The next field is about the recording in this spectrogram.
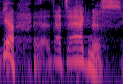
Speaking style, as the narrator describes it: grunted

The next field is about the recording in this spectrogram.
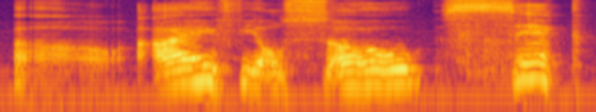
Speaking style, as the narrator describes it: Pearson groaned

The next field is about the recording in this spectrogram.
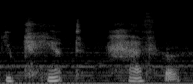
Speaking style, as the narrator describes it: whispered

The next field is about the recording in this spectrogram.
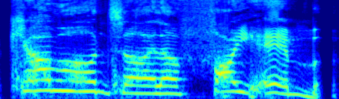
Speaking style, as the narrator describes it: just yells at Tyler

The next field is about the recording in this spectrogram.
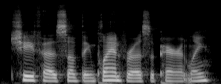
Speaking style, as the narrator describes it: Wolfgang said

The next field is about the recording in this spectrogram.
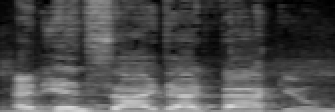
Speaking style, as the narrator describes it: said von Grunkle, raising his voice

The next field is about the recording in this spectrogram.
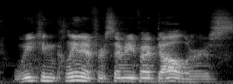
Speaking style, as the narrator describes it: the counter attendant sighs

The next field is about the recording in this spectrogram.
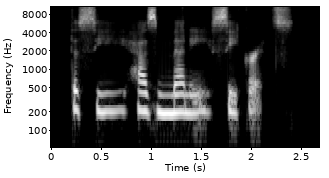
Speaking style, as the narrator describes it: He whispered in a low voice

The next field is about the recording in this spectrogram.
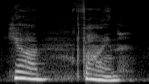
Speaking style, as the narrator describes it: she says, shakily

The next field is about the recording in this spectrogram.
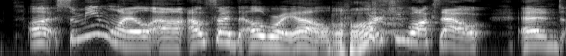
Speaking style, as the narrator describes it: Abigail yells

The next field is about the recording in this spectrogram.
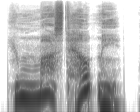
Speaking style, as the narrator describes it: whispered Princess Leora

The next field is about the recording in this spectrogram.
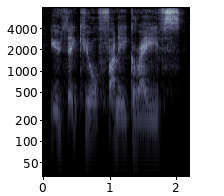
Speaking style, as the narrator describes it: Clamp Hand sneered

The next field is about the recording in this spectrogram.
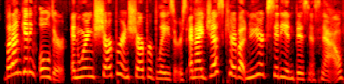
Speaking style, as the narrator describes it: said Chrissy firmly

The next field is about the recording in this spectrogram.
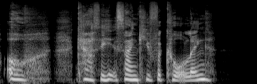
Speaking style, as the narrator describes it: said, her voice trembling

